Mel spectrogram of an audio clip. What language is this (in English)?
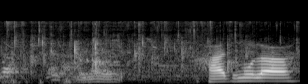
Nepali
